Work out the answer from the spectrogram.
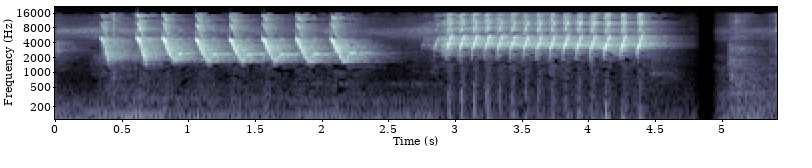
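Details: Black-winged myna song for prompting a stressed caged bird that will not sing: slow buzzy strokes repeated about twice a second, then a long, fast trill of harsh notes, ending in a brief burst.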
